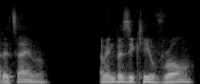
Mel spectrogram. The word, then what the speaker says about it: Rouen: Okay, his pronunciation is good sometimes, but the pronunciation of Rouen is like it has the word roux, which is like whale in it. Huh? Rouen.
